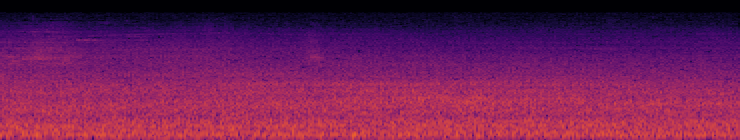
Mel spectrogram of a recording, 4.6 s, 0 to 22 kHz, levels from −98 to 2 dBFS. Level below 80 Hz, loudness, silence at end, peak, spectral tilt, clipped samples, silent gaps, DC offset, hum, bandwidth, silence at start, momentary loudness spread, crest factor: -52 dBFS; -38 LUFS; 0 s; -24 dBFS; -5 dB/octave; under 0.1%; none; under 0.1%; none; 16 kHz; 0 s; 1 LU; 14 dB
